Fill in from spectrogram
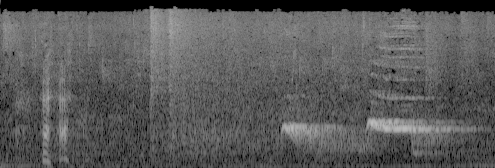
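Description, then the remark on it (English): Two drawn-out, hooting calls of ground cuckoos walking along, the second a bit longer and louder, after a couple of soft taps over a quiet outdoor hush. “And the ones that are walking along. Those are ground cuckoos.”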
